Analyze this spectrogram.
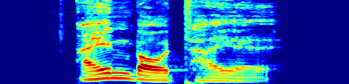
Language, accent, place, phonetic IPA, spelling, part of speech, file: German, Germany, Berlin, [ˈaɪ̯nbaʊ̯ˌtaɪ̯l], Einbauteil, noun, De-Einbauteil.ogg
- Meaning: fixture(s), fittings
